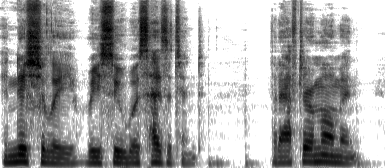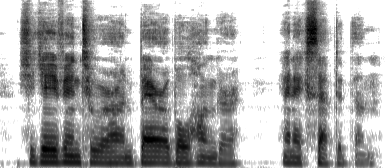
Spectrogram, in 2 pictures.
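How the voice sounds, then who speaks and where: A man narrating a children's storybook in a calm, even voice. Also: medium pitch, normal speed.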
